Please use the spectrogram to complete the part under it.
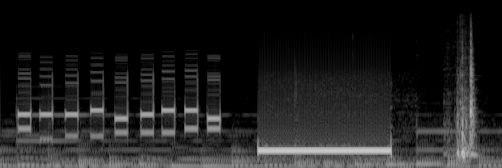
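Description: A telephone call being placed: a quick run of short two-tone keypad beeps, then one long steady ringing tone of about a second, followed by a brief click and line noise.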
